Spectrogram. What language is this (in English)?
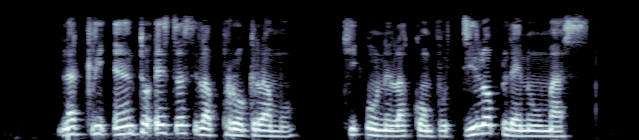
Esperanto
